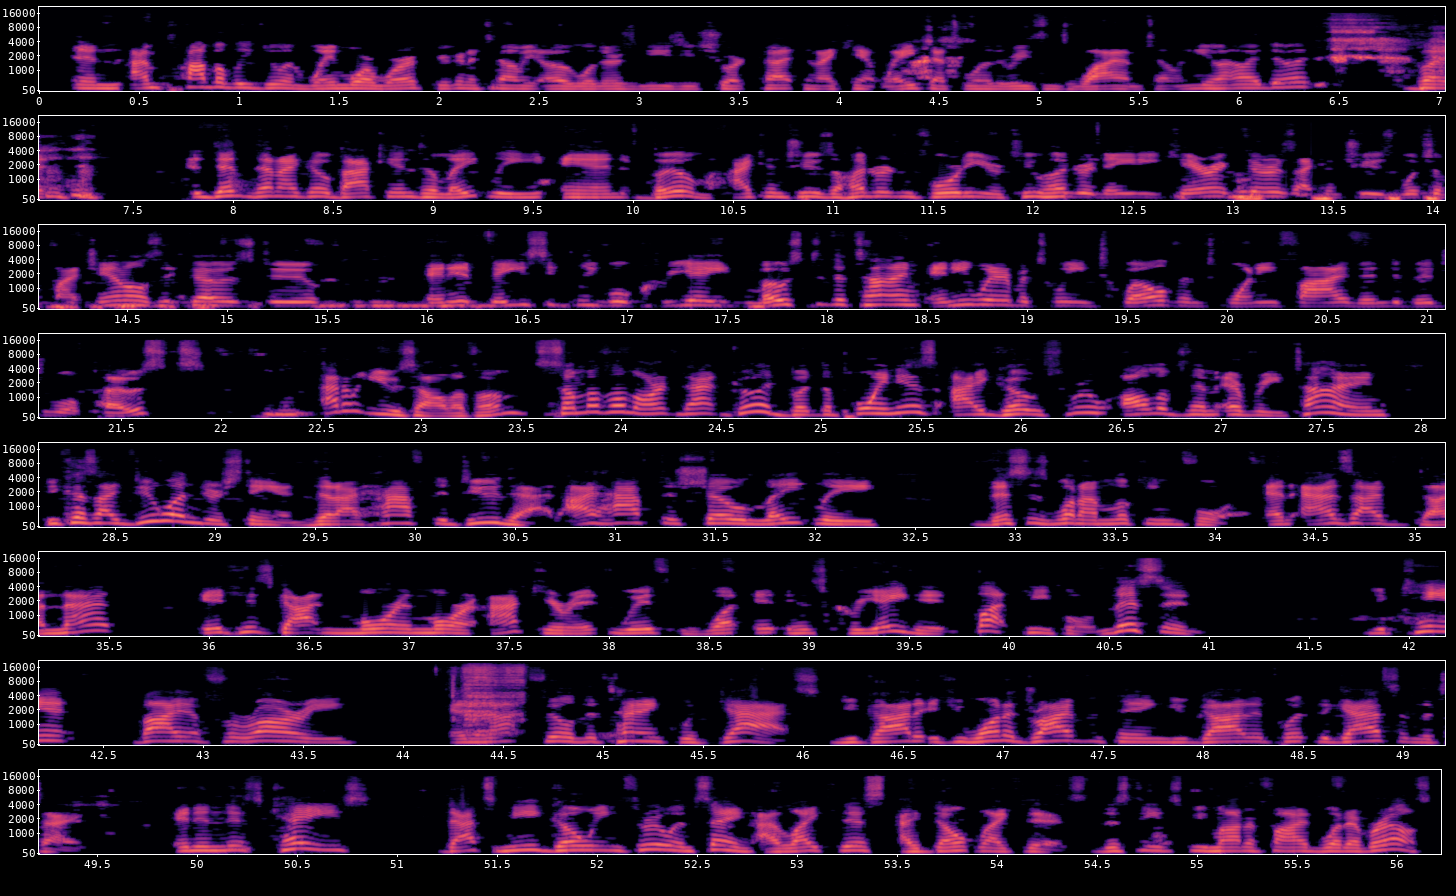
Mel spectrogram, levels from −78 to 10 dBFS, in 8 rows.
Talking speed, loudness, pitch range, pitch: 210 wpm, -22 LUFS, 160-205 Hz, 180 Hz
